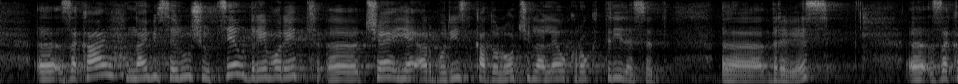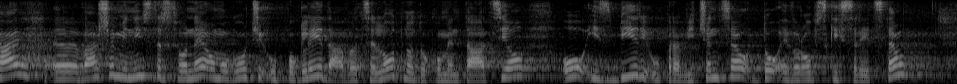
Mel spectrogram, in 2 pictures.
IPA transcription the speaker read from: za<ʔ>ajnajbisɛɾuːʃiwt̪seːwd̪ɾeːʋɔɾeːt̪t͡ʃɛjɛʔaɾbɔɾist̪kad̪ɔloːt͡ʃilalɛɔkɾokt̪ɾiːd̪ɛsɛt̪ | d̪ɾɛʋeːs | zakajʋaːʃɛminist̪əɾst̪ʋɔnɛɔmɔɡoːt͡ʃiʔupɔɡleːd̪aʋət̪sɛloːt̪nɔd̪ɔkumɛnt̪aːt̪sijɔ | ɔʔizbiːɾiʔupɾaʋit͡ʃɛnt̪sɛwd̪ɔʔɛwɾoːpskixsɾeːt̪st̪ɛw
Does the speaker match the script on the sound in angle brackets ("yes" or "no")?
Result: no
